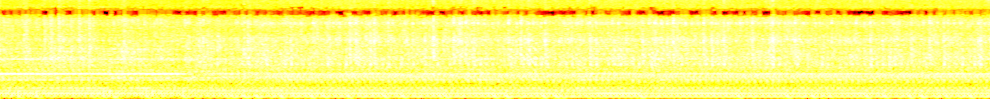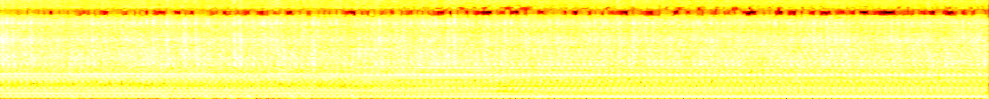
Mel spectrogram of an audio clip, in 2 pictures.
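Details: Kioti small tractor diesel idling with a steady rhythmic light knock about three beats a second; dealership service manager calls it normal for Kioti engines, a prospective buyer says it is not; cause unconfirmed.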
